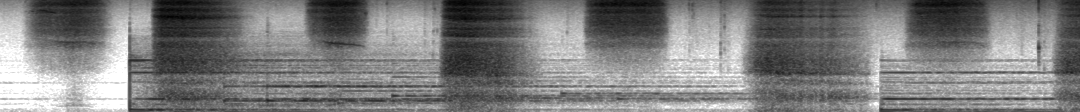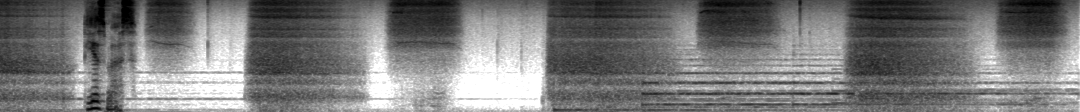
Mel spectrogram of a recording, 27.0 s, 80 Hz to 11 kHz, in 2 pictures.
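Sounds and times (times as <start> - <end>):
slow breathing, inhaling and exhaling without pause: 0.4 - 14.6, 15.3 - 16.0, 16.6 - 19.4, 20.4 - 27.0
low sustained tonal background: 1.7 - 16.5, 20.4 - 27.0
speech: 14.6 - 15.3.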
